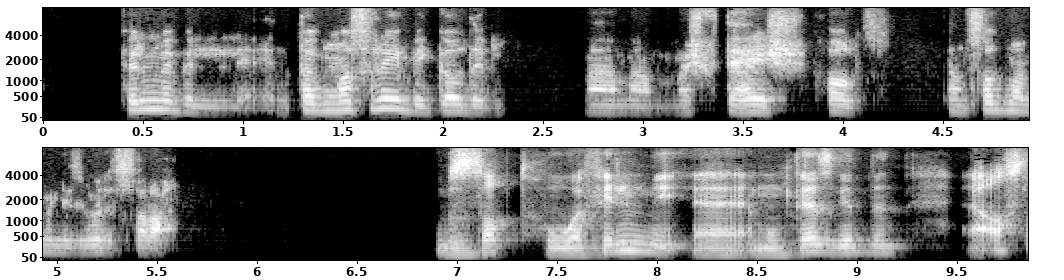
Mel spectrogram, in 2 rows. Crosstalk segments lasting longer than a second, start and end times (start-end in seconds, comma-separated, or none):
none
